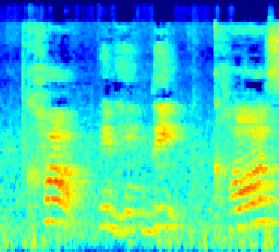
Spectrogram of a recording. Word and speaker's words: ख: How to pronounce? Kha.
